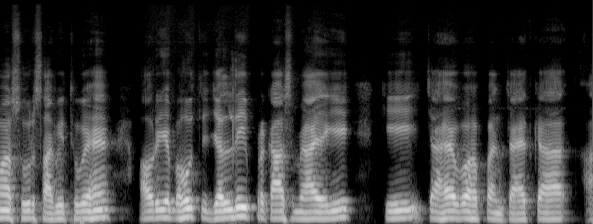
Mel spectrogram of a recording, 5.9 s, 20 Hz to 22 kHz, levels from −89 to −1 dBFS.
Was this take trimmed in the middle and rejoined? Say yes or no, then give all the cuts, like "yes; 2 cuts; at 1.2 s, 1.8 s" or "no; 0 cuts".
no; 0 cuts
